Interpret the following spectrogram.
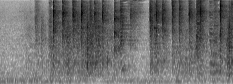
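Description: Chrome coin mechanism of a candy vending machine being turned by hand: rapid ratcheting clicks, densest in two runs about half a second and a second and a half in.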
